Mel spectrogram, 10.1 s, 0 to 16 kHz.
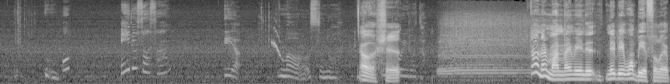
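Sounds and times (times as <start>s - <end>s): train whistle blast: 6.6s - 8.2s.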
